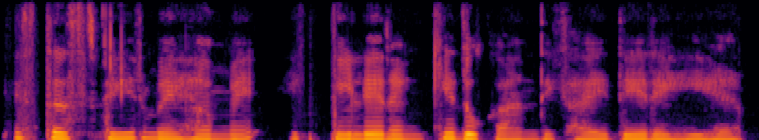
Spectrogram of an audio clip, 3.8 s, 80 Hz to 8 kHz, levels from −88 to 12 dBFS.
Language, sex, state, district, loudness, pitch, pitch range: Hindi, female, Uttar Pradesh, Lalitpur, -19 LUFS, 230 Hz, 195-245 Hz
